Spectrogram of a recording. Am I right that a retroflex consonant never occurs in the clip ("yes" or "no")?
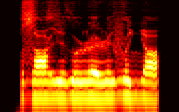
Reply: no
